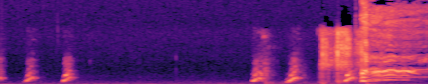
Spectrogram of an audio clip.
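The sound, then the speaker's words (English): A dog whimpers while dreaming in its sleep: three short, high yips, a quiet pause, then a run of squeaky whines ending in a longer, wavering whine. No one speaks. “My dog is dreaming.”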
